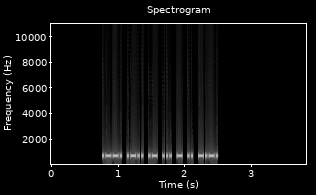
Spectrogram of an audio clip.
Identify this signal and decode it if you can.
Morse code, heard as a keyed tone, about 41 wpm, 700 Hz. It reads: PLASTIC
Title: Seven Letter Words - 45wpm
